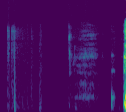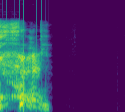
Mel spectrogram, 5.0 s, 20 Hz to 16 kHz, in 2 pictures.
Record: {"cough_length": "5.0 s", "cough_amplitude": 25968, "cough_signal_mean_std_ratio": 0.3, "survey_phase": "beta (2021-08-13 to 2022-03-07)", "age": "45-64", "gender": "Male", "wearing_mask": "No", "symptom_none": true, "smoker_status": "Never smoked", "respiratory_condition_asthma": false, "respiratory_condition_other": false, "recruitment_source": "REACT", "submission_delay": "1 day", "covid_test_result": "Negative", "covid_test_method": "RT-qPCR"}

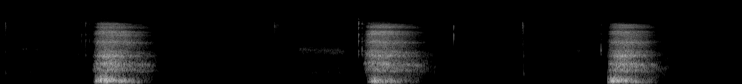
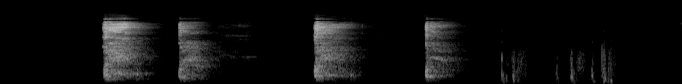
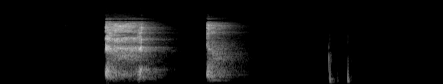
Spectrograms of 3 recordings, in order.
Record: {"exhalation_length": "7.4 s", "exhalation_amplitude": 10221, "exhalation_signal_mean_std_ratio": 0.32, "three_cough_length": "6.8 s", "three_cough_amplitude": 32768, "three_cough_signal_mean_std_ratio": 0.27, "cough_length": "4.4 s", "cough_amplitude": 32768, "cough_signal_mean_std_ratio": 0.28, "survey_phase": "beta (2021-08-13 to 2022-03-07)", "age": "45-64", "gender": "Female", "wearing_mask": "No", "symptom_runny_or_blocked_nose": true, "symptom_sore_throat": true, "symptom_abdominal_pain": true, "symptom_onset": "8 days", "smoker_status": "Never smoked", "respiratory_condition_asthma": false, "respiratory_condition_other": false, "recruitment_source": "REACT", "submission_delay": "2 days", "covid_test_result": "Positive", "covid_test_method": "RT-qPCR", "covid_ct_value": 22.6, "covid_ct_gene": "E gene", "influenza_a_test_result": "Negative", "influenza_b_test_result": "Negative"}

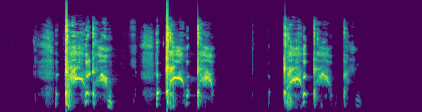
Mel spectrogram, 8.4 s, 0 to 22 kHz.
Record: {"three_cough_length": "8.4 s", "three_cough_amplitude": 32768, "three_cough_signal_mean_std_ratio": 0.42, "survey_phase": "beta (2021-08-13 to 2022-03-07)", "age": "65+", "gender": "Male", "wearing_mask": "No", "symptom_cough_any": true, "symptom_runny_or_blocked_nose": true, "symptom_headache": true, "symptom_onset": "4 days", "smoker_status": "Never smoked", "respiratory_condition_asthma": false, "respiratory_condition_other": false, "recruitment_source": "Test and Trace", "submission_delay": "2 days", "covid_test_result": "Negative", "covid_test_method": "RT-qPCR"}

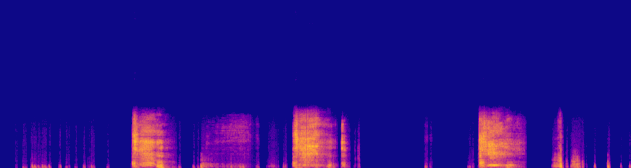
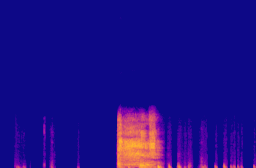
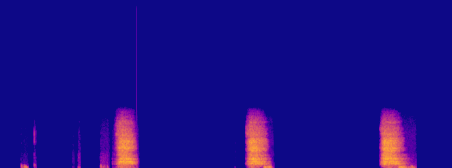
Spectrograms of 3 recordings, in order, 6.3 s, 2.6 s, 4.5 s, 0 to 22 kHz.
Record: {"three_cough_length": "6.3 s", "three_cough_amplitude": 30699, "three_cough_signal_mean_std_ratio": 0.32, "cough_length": "2.6 s", "cough_amplitude": 28184, "cough_signal_mean_std_ratio": 0.34, "exhalation_length": "4.5 s", "exhalation_amplitude": 27602, "exhalation_signal_mean_std_ratio": 0.29, "survey_phase": "beta (2021-08-13 to 2022-03-07)", "age": "45-64", "gender": "Male", "wearing_mask": "No", "symptom_none": true, "smoker_status": "Never smoked", "respiratory_condition_asthma": false, "respiratory_condition_other": false, "recruitment_source": "REACT", "submission_delay": "1 day", "covid_test_result": "Negative", "covid_test_method": "RT-qPCR", "influenza_a_test_result": "Negative", "influenza_b_test_result": "Negative"}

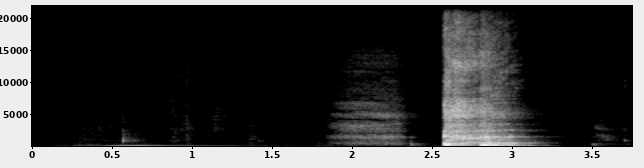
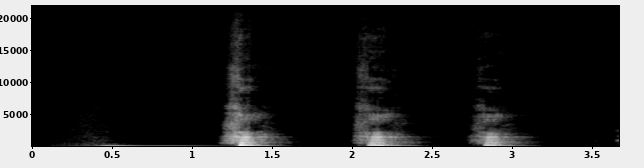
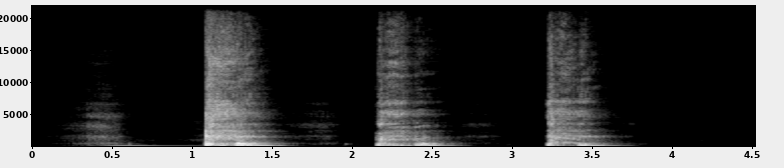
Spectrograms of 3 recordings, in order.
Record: {"cough_length": "3.8 s", "cough_amplitude": 32768, "cough_signal_mean_std_ratio": 0.35, "exhalation_length": "3.7 s", "exhalation_amplitude": 32766, "exhalation_signal_mean_std_ratio": 0.36, "three_cough_length": "4.5 s", "three_cough_amplitude": 32768, "three_cough_signal_mean_std_ratio": 0.42, "survey_phase": "beta (2021-08-13 to 2022-03-07)", "age": "18-44", "gender": "Male", "wearing_mask": "No", "symptom_cough_any": true, "symptom_sore_throat": true, "symptom_fatigue": true, "symptom_headache": true, "symptom_onset": "3 days", "smoker_status": "Never smoked", "respiratory_condition_asthma": false, "respiratory_condition_other": false, "recruitment_source": "Test and Trace", "submission_delay": "2 days", "covid_test_result": "Positive", "covid_test_method": "RT-qPCR", "covid_ct_value": 24.8, "covid_ct_gene": "N gene"}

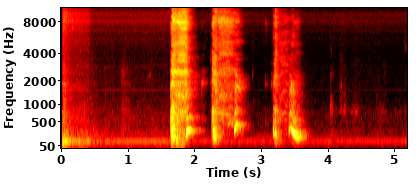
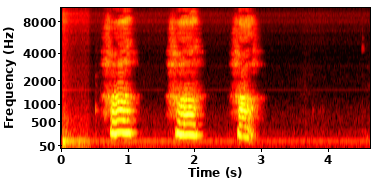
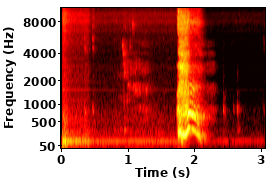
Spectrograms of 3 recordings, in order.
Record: {"three_cough_length": "5.2 s", "three_cough_amplitude": 26028, "three_cough_signal_mean_std_ratio": 0.36, "exhalation_length": "4.6 s", "exhalation_amplitude": 25886, "exhalation_signal_mean_std_ratio": 0.43, "cough_length": "3.1 s", "cough_amplitude": 25966, "cough_signal_mean_std_ratio": 0.31, "survey_phase": "beta (2021-08-13 to 2022-03-07)", "age": "65+", "gender": "Female", "wearing_mask": "No", "symptom_none": true, "smoker_status": "Never smoked", "respiratory_condition_asthma": false, "respiratory_condition_other": false, "recruitment_source": "REACT", "submission_delay": "2 days", "covid_test_result": "Negative", "covid_test_method": "RT-qPCR", "influenza_a_test_result": "Negative", "influenza_b_test_result": "Negative"}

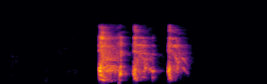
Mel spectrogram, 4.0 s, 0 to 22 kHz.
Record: {"three_cough_length": "4.0 s", "three_cough_amplitude": 19120, "three_cough_signal_mean_std_ratio": 0.3, "survey_phase": "beta (2021-08-13 to 2022-03-07)", "age": "18-44", "gender": "Female", "wearing_mask": "No", "symptom_none": true, "smoker_status": "Current smoker (11 or more cigarettes per day)", "respiratory_condition_asthma": false, "respiratory_condition_other": false, "recruitment_source": "REACT", "submission_delay": "3 days", "covid_test_result": "Negative", "covid_test_method": "RT-qPCR", "influenza_a_test_result": "Negative", "influenza_b_test_result": "Negative"}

